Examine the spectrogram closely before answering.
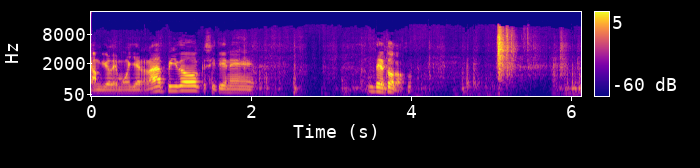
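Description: A cardboard lid scrapes as it is lifted off a box.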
